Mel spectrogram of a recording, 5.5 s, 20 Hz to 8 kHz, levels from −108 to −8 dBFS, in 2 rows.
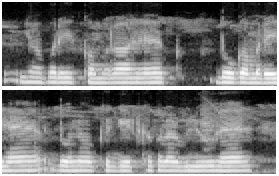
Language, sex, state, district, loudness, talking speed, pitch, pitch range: Hindi, male, Uttar Pradesh, Shamli, -17 LUFS, 165 wpm, 160 Hz, 155-165 Hz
